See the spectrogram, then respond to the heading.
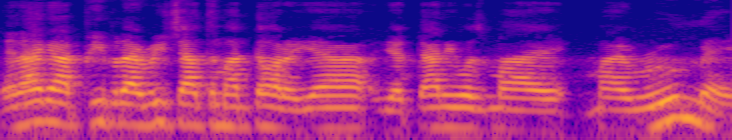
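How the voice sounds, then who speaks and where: There is noticeable background noise as a man talks at a moderate pace. His pitch is fairly high and his intonation fairly even. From Jamaica. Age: 60s. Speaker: army veteran. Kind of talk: interview answer.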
